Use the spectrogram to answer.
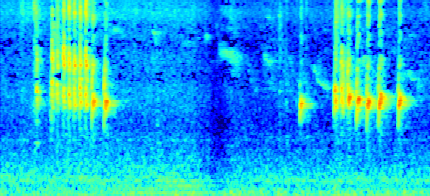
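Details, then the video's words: Agitated yellow-vented bulbul song used as a lure to stir other bulbuls into singing; a fast chattering run, a quiet gap, then a bright burst of six rapid ringing notes. "TRUCUKAN EMOSI BONGKAR ISIAN❗BIKIN TRUCUK LAIN SEKALI DENGAR AUTO KOAR KOAR❗"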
